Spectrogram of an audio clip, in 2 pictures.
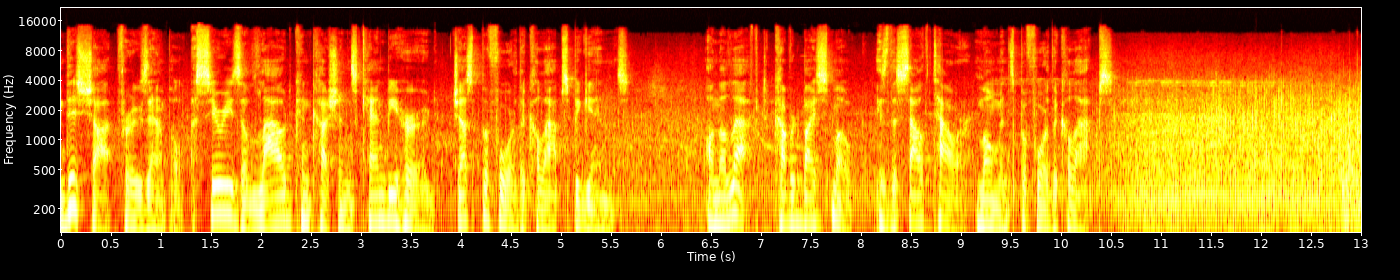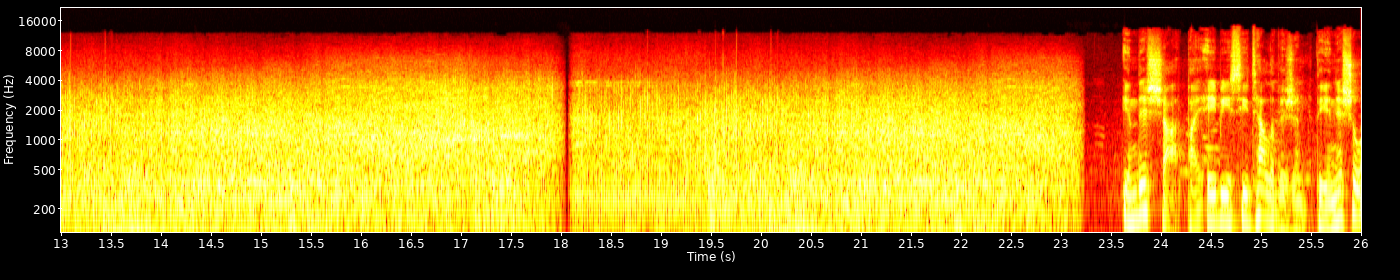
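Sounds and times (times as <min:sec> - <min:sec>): low engine-like hum: 0:00.0 - 0:23.4
steady loud roar: 0:10.5 - 0:23.2.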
